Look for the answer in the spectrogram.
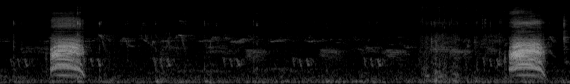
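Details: Crows fighting for food: two loud, harsh, rasping caws about four and a half seconds apart, each short with dense harmonics, over quiet background with faint chirping of small birds between them.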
